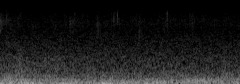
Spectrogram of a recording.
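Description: Steady, heavy rain hisses without a break while deep thunder rolls and rumbles low underneath, a continuous thunderstorm with no voices.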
